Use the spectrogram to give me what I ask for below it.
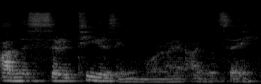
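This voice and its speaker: A woman speaks with a Turkish accent. The room echoes audibly, and background noise is noticeable. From Turkey. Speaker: therapist. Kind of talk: interview. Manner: halting, many fillers.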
